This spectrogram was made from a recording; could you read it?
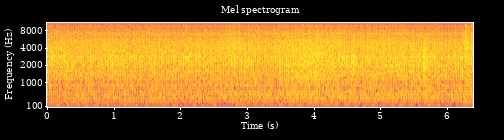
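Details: Nissan SD22 2.2L 4-cylinder diesel swapped into an Oliver OC-3 crawler loader, freshly started, running without coolant: low, steady diesel clatter at slow idle, even firing, no knocks or misses, speed dropping slightly as the idle lever comes down; normal idle.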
